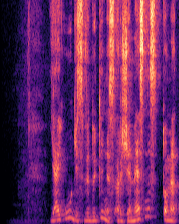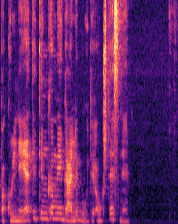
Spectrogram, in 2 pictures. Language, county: Lithuanian, Tauragė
